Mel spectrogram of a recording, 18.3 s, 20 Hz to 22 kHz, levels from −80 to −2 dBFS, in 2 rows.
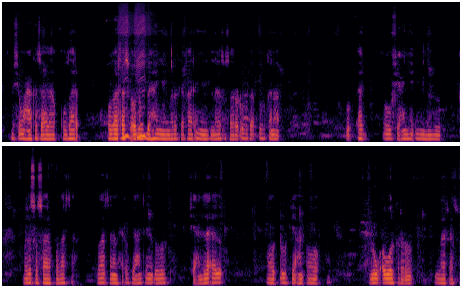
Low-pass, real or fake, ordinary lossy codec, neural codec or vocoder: none; real; none; none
